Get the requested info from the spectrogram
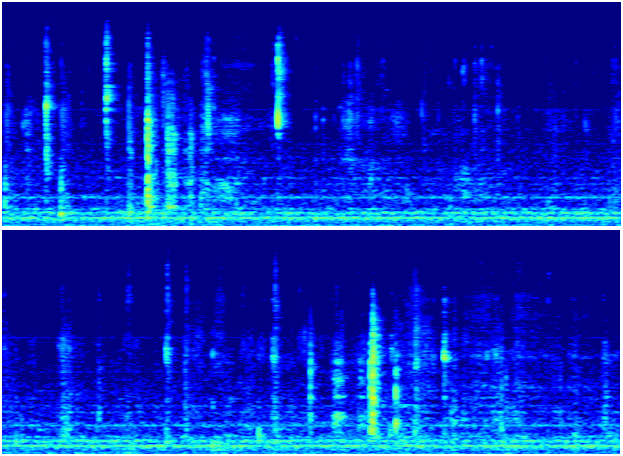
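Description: Close-miked chewing with the mouth closed: scattered soft wet clicks and smacks of soft fruit or macaron being eaten. A louder click about ten seconds in comes from a metal fork being set down.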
